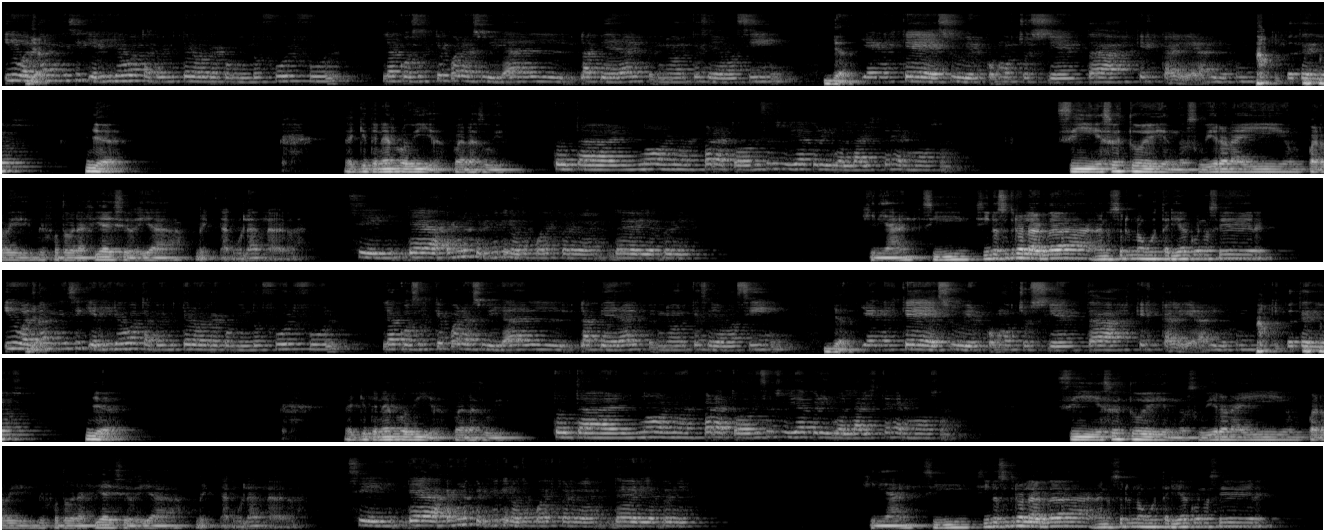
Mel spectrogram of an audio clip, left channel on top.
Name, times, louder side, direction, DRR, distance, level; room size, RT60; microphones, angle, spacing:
voice 1, 0.0-3.4 3.8-7.8 8.6-12.5 12.8-13.4 18.7-22.7 29.9-33.3, equal, 25° right, 5.4 m, -32 dB
voice 2, 8.2-8.6 12.5-12.7 13.0-13.3 14.1-14.5 16.0-16.2 16.6-18.5 23.8-29.4 35.1-39.1, left 2 dB, 35° left, 0.5 m, -25 dB
24.5 x 9.9 x 4.3 m
head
